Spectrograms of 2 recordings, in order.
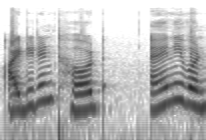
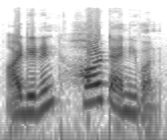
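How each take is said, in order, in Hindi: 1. शब्द anyone पर मुख्य बल है। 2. शब्द hurt पर मुख्य बल है। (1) "यहाँ पे एनी वन पे इम्फेसिस हो रहा है" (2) "अब यहाँ पे हर्ट पे इम्फेसिस हो रहा है"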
